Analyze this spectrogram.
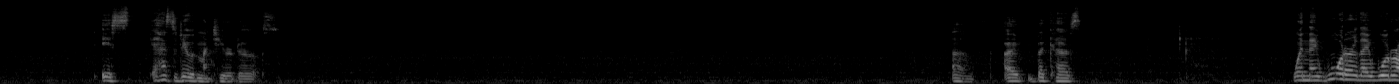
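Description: A woman speaks close to the microphone in short, animated bursts.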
